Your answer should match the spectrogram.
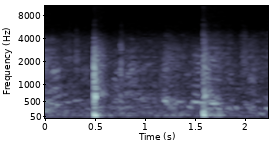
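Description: A volleyball struck by hand twice, two sharp smacks about a second apart, the first the louder.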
